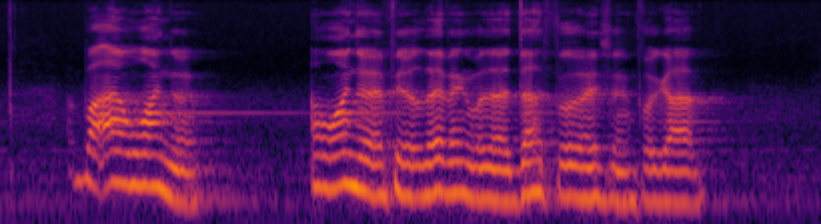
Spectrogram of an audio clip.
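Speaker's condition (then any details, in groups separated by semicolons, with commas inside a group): ALS; losing ability to speak clearly, voice does not sound as expected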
